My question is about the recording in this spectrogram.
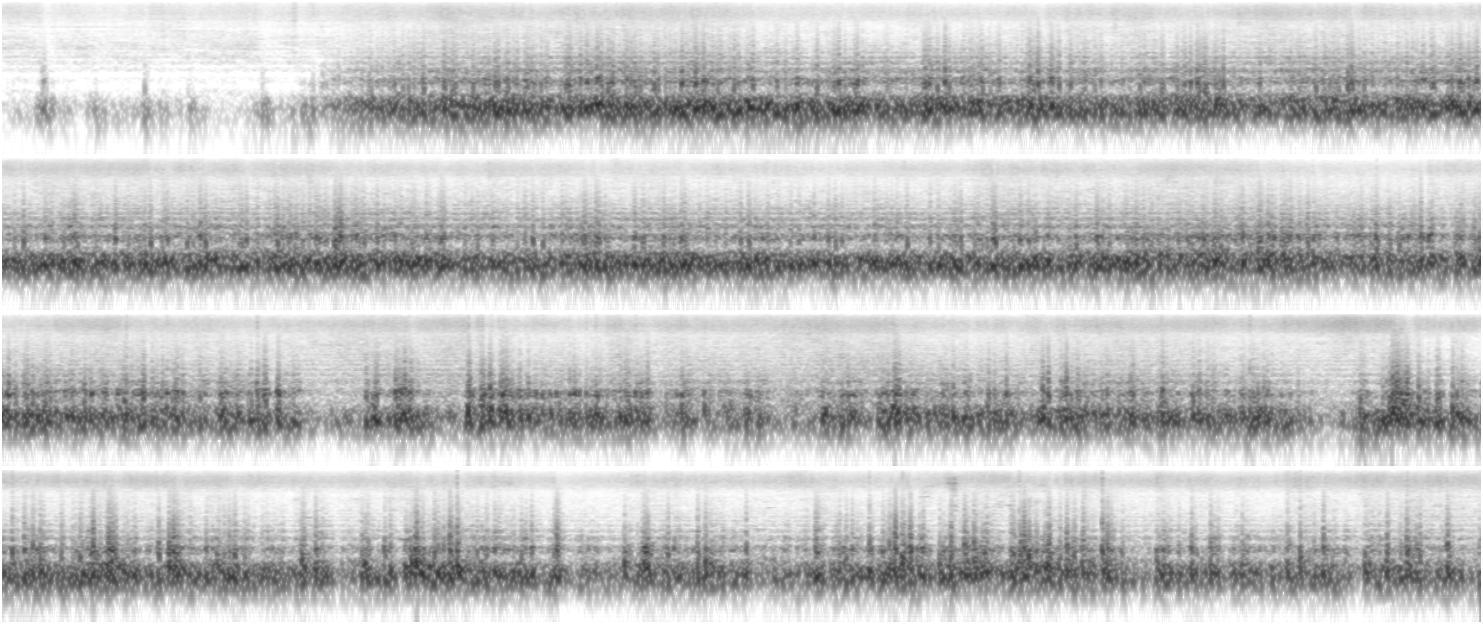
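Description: Steady low drone of the Stena Britannica, a large ro-pax ferry under way, passing close by. It sets in abruptly about two seconds in, then holds steady apart from a couple of brief dips.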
